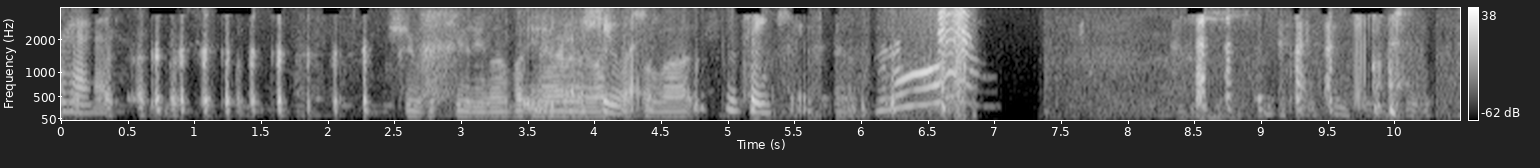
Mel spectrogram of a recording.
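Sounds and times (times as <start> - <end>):
speech: 0.0 - 0.9, 2.6 - 6.9
laughter: 0.2 - 2.9, 8.4 - 10.3
cat meowing angrily: 6.2 - 6.9.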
